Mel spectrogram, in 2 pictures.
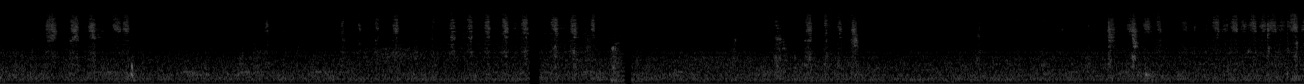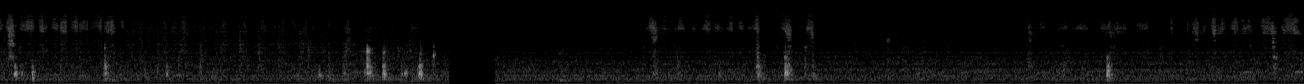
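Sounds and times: paintbrush scratching on canvas: 2.6 - 6.0, 9.8 - 17.4, 23.3 - 26.0.

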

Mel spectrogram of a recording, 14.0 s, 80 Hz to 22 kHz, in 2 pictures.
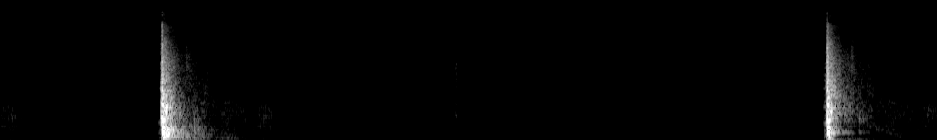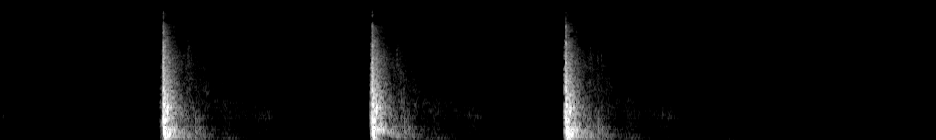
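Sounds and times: rifle shots: 1.2 - 1.6, 9.8 - 10.3, 11.3 - 11.8.

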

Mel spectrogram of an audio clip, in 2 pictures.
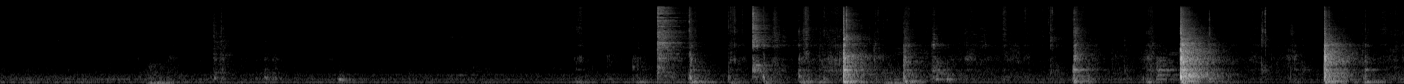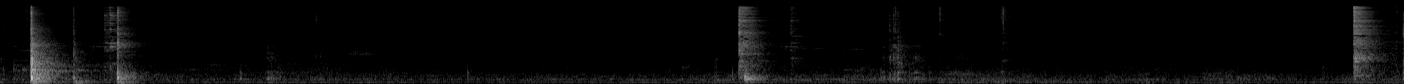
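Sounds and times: hands kneading dough: 5.5 - 17.7.

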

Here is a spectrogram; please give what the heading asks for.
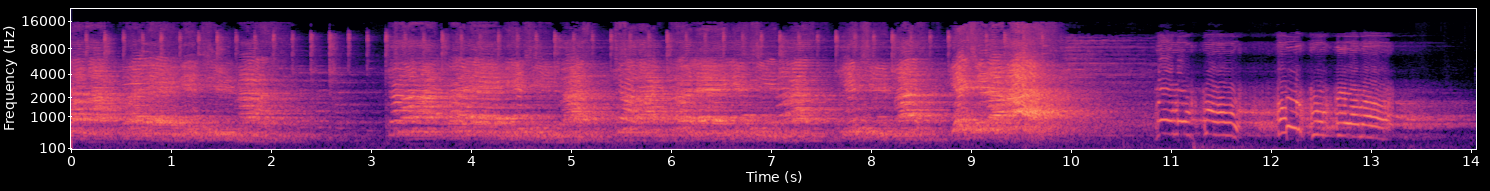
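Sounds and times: children singing in unison: 0.0 - 2.6, 3.2 - 10.2.

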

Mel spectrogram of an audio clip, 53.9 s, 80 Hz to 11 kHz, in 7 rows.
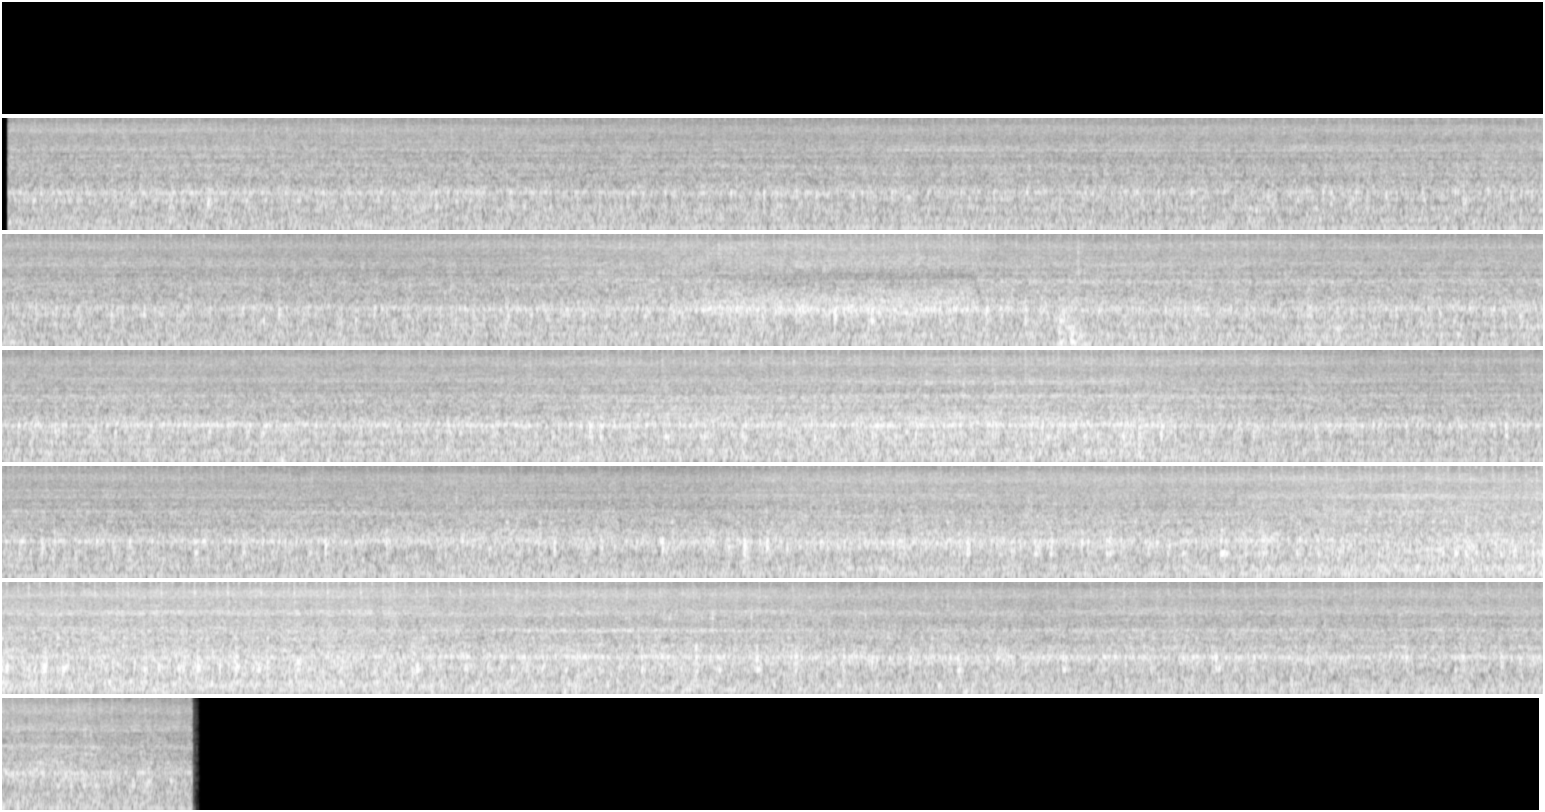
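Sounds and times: car engine idling: 7.8 - 47.2
engine clattering: 7.8 - 47.2.

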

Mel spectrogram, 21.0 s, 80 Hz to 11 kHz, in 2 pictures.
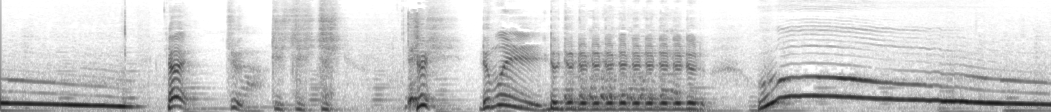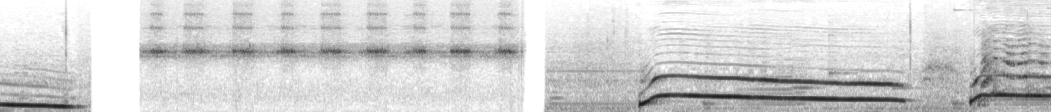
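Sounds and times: crickets chirping: 11.9 - 15.8.

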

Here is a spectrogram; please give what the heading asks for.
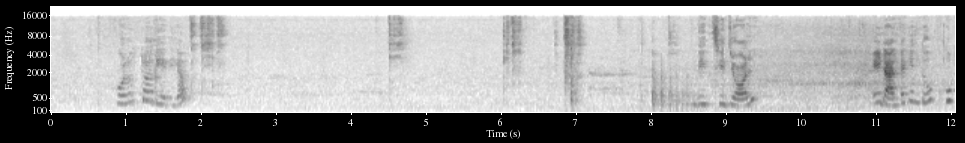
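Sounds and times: spoon clinking against metal pot: 1.8 - 2.4, 4.5 - 4.8.

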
